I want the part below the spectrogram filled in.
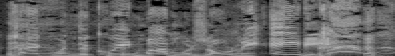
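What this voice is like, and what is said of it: Old man voice. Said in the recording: “We both got the same old man voice. ... We do have voice. ... And yours is weirdly not British”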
